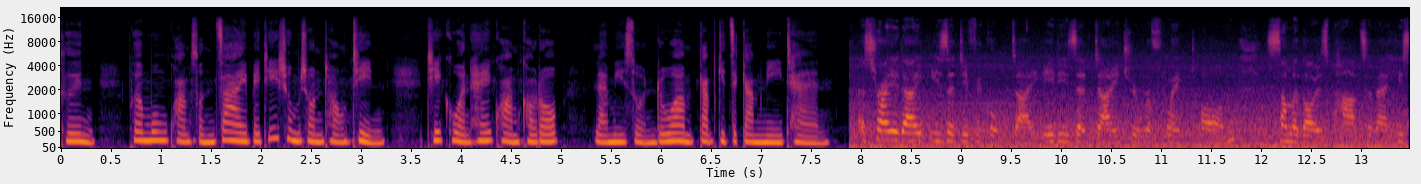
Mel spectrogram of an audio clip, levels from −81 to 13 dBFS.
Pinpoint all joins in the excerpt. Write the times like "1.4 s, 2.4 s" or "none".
9.9 s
